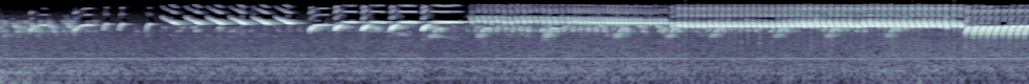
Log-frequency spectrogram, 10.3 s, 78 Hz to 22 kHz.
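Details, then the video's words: Belgian canary, a domestic canary, singing: soft chirps open into series of downslurred notes and rising sweeps, then rapid high trills and buzzy rolls that step down to a lower rolling trill at the end. "COMO FAZER SEU CANARIO CANTAR MUITO 20 MINUTOS DE CANTO"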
